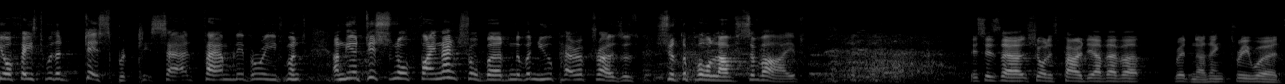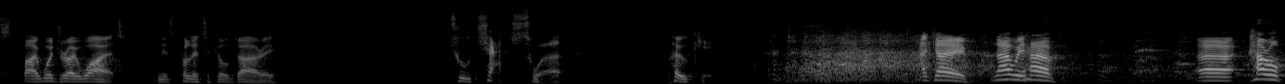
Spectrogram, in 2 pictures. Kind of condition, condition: setting, live audience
